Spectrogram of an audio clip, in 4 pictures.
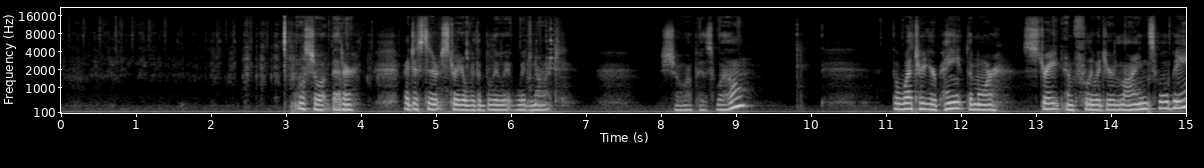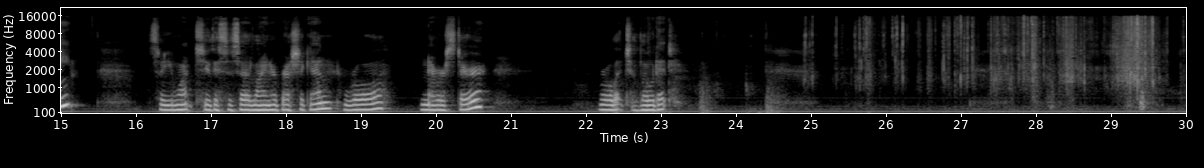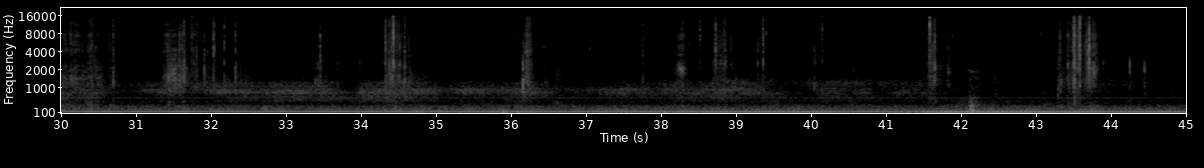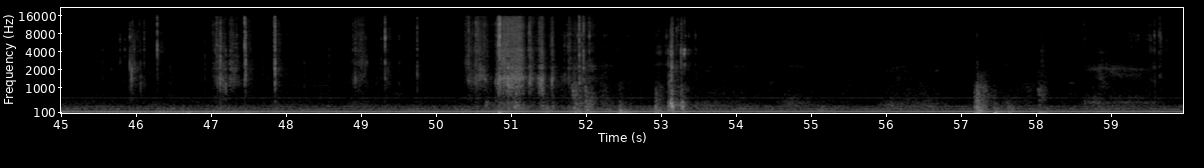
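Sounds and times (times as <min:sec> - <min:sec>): paper page handled: 0:00.0 - 0:04.2, 0:24.9 - 0:30.8, 0:31.4 - 0:32.5, 0:33.4 - 0:34.7, 0:36.0 - 0:36.6, 0:38.2 - 0:40.3, 0:43.3 - 0:44.0, 0:45.8 - 0:48.0, 0:50.4 - 0:52.2
steady low hum: 0:00.0 - 0:59.9.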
